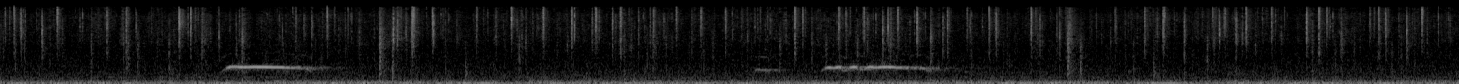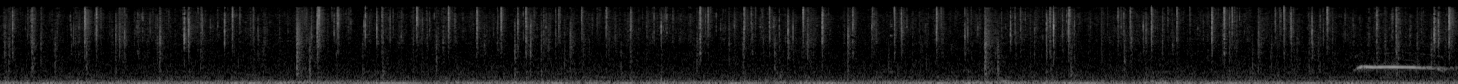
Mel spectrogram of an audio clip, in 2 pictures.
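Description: Wood logs burning in an open fireplace, crackling and popping steadily over a low rumble. Three short bird calls, each a steady low note that drops slightly at the end, come about two seconds in, about eight seconds in and near the end.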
